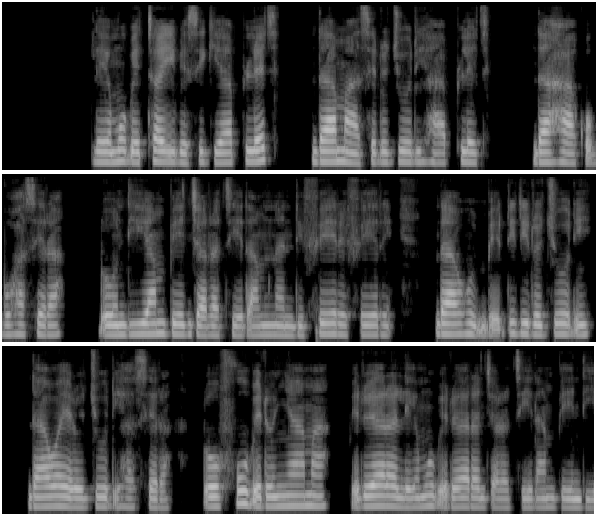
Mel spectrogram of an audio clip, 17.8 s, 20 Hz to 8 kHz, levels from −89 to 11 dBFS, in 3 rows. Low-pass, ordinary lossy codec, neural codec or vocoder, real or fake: 7.2 kHz; MP3, 48 kbps; none; real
